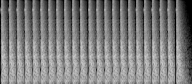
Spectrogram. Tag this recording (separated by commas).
Explosion, Gunshot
